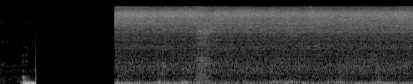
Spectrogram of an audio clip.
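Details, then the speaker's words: Pressure canner processing beef pot roast, venting steam about 10 minutes before the pressure regulator goes on: strong, even hiss without pulsing; normal steady vent. "right it's been venting for about 10 minutes which is the necessary amount of time for the instructions"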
